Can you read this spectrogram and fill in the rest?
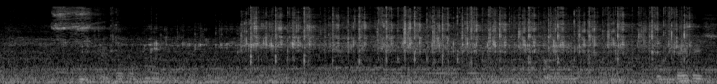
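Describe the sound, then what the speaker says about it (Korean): Nitrogen is injected into an iced cinnamon coffee drink at a barista championship, a dense hissing, gushing rush that swells after a couple of seconds and holds steady and close. A low murmur of voices sits underneath. "아이스 큐브를 넣고 질소를 주입해 주도록 하겠습니다"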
